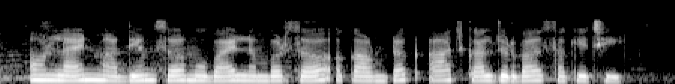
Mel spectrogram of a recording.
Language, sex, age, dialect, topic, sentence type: Magahi, female, 36-40, Northeastern/Surjapuri, banking, statement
